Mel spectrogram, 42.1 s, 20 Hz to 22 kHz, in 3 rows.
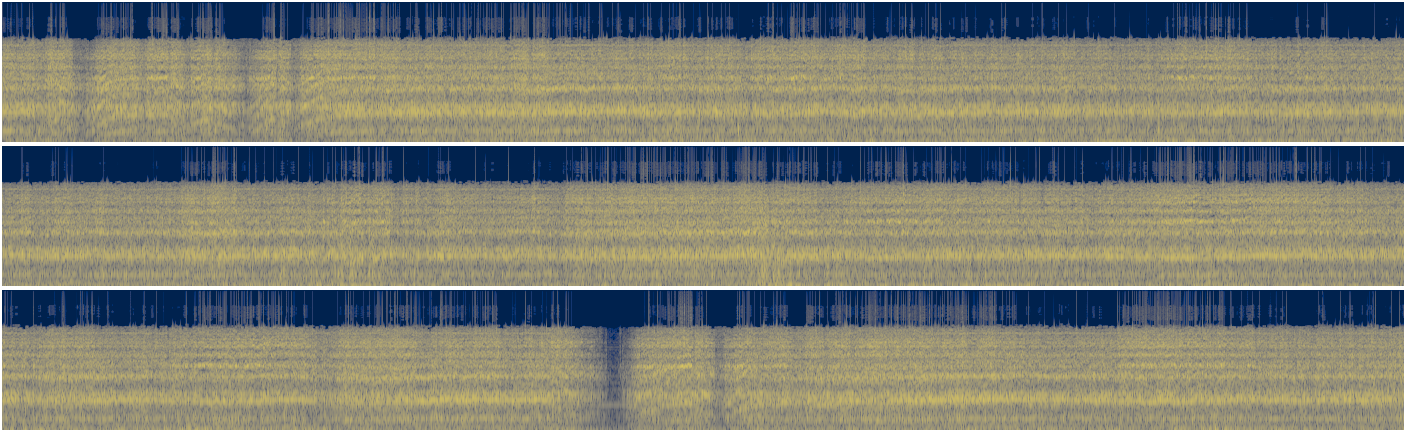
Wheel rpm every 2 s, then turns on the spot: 160, 140, 230, 230, 230, 230, 220, 230, 230, 240, 220, 230, 230, 230, 230, 220, 200, 110, 210, 230, 230.
none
